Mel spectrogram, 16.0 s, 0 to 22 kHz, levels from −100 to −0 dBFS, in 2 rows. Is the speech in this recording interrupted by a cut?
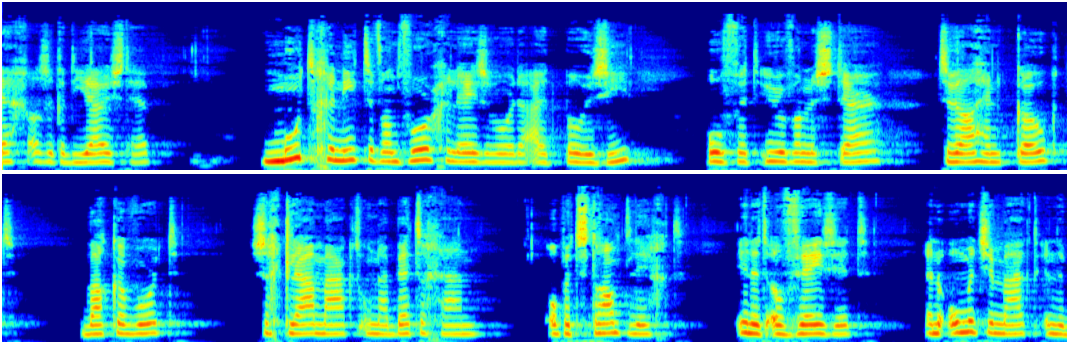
no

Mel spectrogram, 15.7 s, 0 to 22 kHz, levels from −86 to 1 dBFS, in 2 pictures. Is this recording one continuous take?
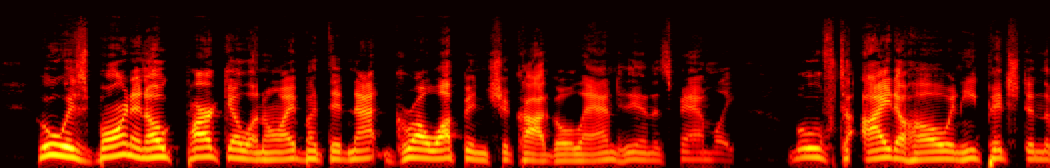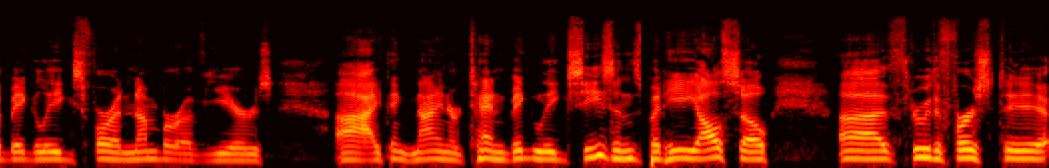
yes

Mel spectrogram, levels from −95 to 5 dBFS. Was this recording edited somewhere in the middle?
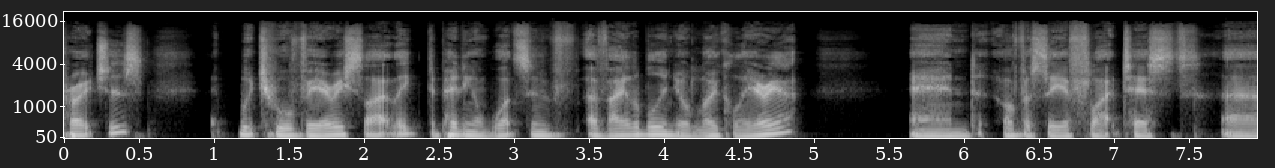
no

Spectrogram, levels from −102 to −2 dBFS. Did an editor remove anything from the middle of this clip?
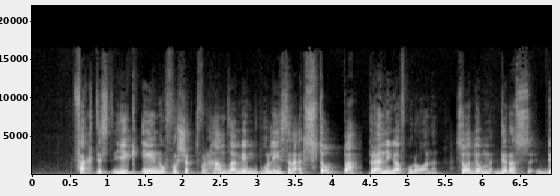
yes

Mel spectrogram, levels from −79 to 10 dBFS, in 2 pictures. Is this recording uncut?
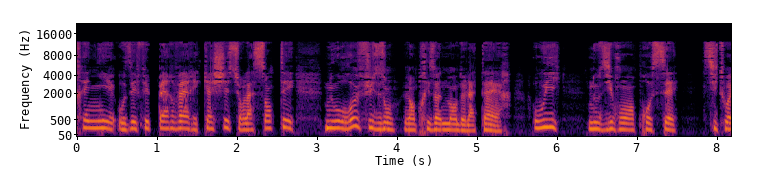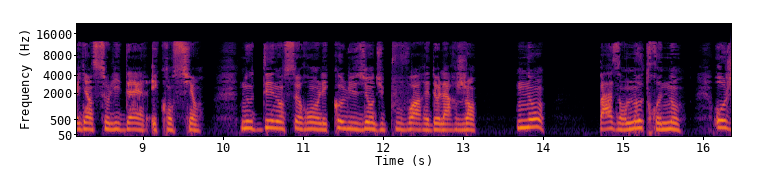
yes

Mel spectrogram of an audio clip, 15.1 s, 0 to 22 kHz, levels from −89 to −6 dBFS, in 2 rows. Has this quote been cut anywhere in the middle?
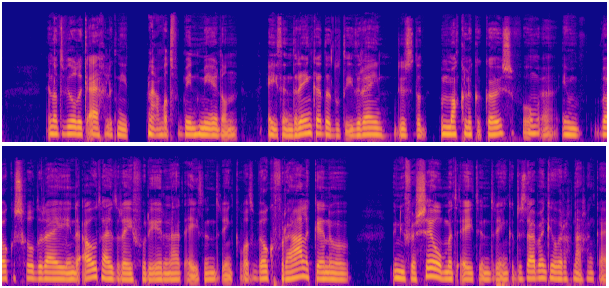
yes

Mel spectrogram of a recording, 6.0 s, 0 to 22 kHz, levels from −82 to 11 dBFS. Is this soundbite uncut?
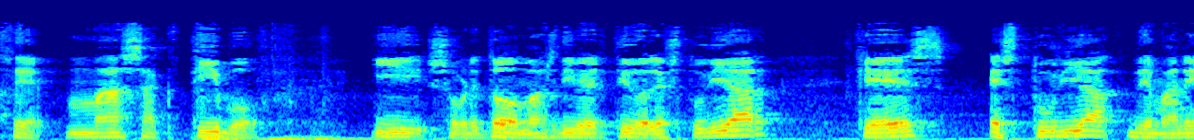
yes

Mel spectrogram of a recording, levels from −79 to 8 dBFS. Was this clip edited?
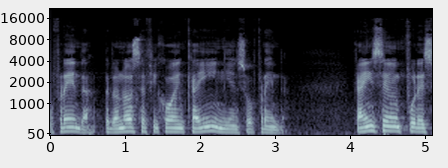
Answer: no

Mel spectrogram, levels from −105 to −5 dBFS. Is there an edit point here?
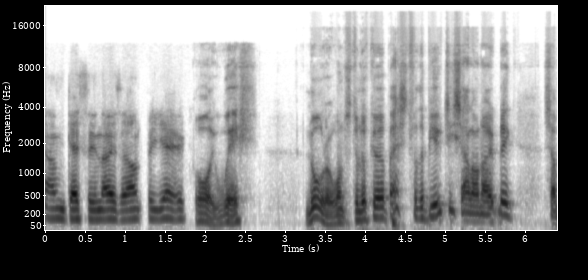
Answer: yes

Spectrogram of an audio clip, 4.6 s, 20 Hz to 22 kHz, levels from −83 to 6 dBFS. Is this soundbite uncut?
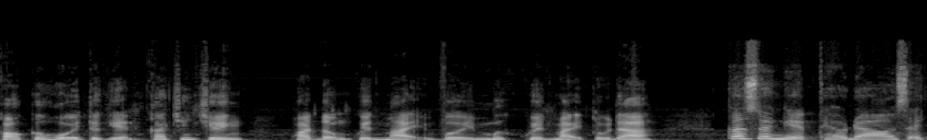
no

